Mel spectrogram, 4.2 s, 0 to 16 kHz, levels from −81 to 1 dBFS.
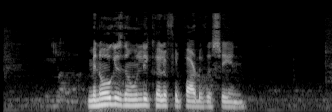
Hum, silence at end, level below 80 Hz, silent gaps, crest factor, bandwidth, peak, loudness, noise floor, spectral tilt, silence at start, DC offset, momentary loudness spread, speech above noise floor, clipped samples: none; 1.1 s; -54 dBFS; none; 20 dB; 11 kHz; -2 dBFS; -20 LUFS; -58 dBFS; -8 dB/octave; 0.7 s; under 0.1%; 12 LU; 38 dB; under 0.1%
